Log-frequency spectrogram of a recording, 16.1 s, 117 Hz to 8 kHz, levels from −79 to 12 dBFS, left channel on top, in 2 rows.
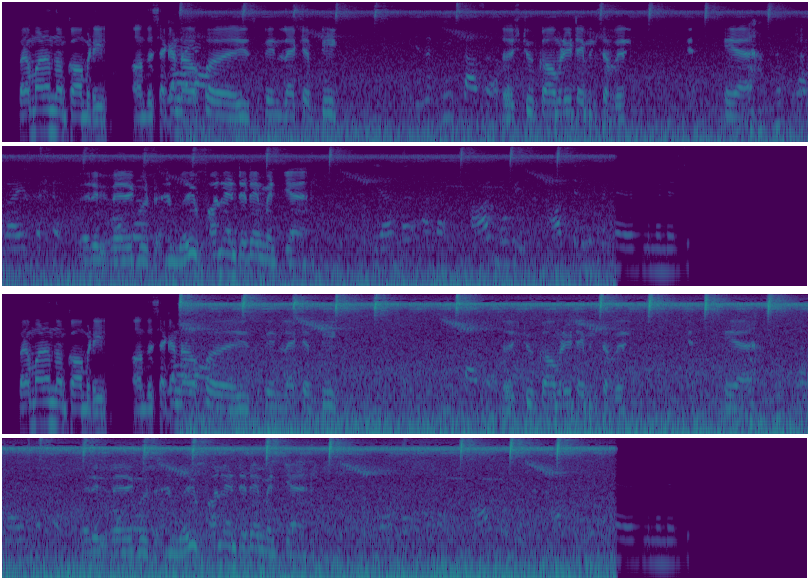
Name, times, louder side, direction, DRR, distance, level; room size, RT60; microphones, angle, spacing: voice 1, 0.2-3.4 5.0-6.3 6.8-6.9 7.2-8.0 8.8-11.2, left 1 dB, 10° left, 1.7 m, -45 dB
voice 2, 1.6-2.1 4.1-5.2 7.9-8.8 9.1-9.6 11.8-14.9, left 3 dB, 70° left, 2.7 m, -54 dB
sound 1, 1.8-14.2, right 9 dB, 70° right, 0.4 m, -37 dB
head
